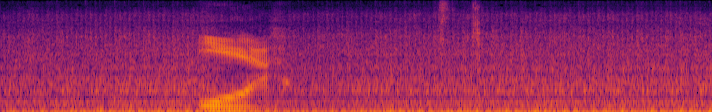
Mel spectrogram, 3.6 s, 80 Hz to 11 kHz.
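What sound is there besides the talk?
1950 tractor engine idling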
